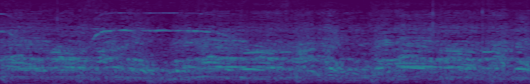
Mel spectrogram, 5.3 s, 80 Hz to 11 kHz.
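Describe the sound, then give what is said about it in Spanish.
Venezuelan migrants hold a noisy protest in Bogotá while the city is under mandatory lockdown. Many voices shout and chatter together in a steady, dense din throughout. “Lo que acaban de escuchar es una manifestación de migrantes venezolanos en Bogotá, una ciudad en aislamiento obligatorio desde hace 7 días.”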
